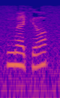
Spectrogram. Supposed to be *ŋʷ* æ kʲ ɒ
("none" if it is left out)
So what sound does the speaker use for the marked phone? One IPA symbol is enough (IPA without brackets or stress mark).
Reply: ŋʷ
